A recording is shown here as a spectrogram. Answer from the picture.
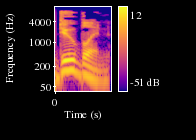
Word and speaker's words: Dubhlinn: As of 2018, Dublin was listed by the Globalization and World Cities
